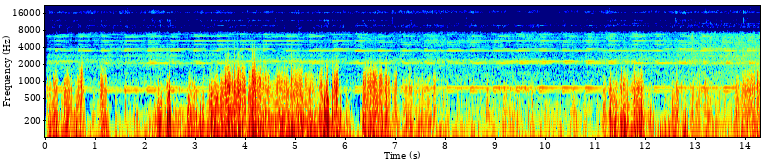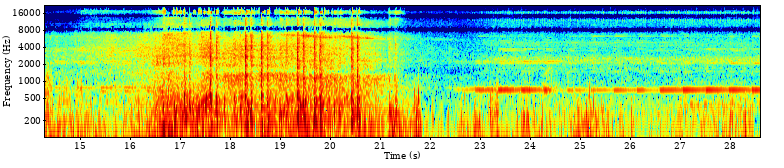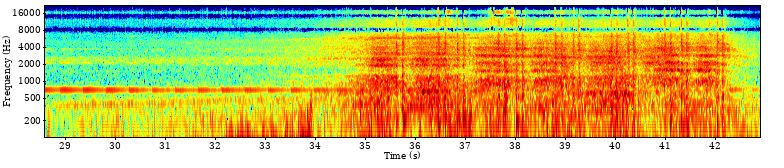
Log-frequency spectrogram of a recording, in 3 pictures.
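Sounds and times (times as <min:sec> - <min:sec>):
train passing loudly: 0:00.0 - 0:42.9
train wheels clicking on rails: 0:12.6 - 0:29.0, 0:30.6 - 0:42.9
rising whine: 0:22.6 - 0:42.9
level crossing bell ringing: 0:22.8 - 0:35.0.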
